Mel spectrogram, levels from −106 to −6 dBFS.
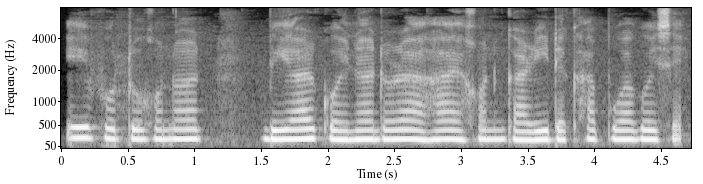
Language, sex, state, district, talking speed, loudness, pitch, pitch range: Assamese, female, Assam, Sonitpur, 150 wpm, -12 LUFS, 195 Hz, 195-205 Hz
